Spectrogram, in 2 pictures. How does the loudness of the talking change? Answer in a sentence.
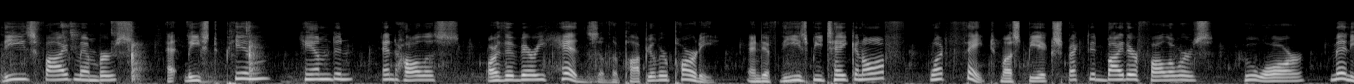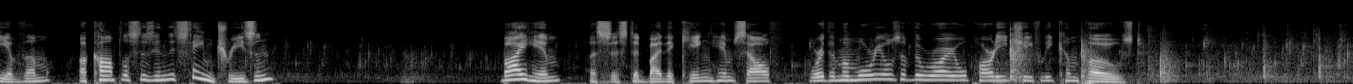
The loudness of the talking stays about the same.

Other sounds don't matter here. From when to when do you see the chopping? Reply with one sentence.
The chopping can be heard from 0.0 to 2.6 s and from 23.6 to 26.9 s.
